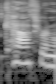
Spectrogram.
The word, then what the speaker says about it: Catherine: Like my name's Catherine with an E on the end, but the E is silent, but quite often they pronounce the E.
